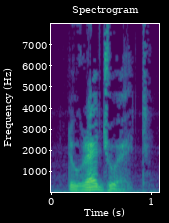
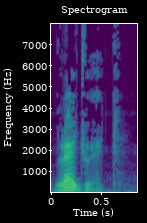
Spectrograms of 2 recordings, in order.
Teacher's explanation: Nhớ là âm cuối trong graduate nếu là verb đọc là a, nếu là danh từ đọc là it.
